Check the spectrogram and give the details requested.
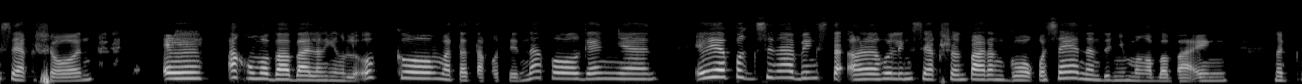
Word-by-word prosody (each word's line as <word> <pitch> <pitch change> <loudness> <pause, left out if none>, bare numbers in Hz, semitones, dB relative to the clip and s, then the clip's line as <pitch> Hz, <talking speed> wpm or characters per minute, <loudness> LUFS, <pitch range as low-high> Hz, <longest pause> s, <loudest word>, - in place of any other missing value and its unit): section. 180 -6 -2 0.7
Eh, 275 +1 +6 0.3
ako 320 -3 +3
mababa 230 -5 +5
lang 195 0 -4
yung 180 -2 -9
loob 285 - -3 0.2
ko, 280 -2 +3
matatakutin 180 -4 -6
ako, 275 -3 +1
ganiyan, 255 -1 -2 0.4
eh 335 +5 +7
'pag 325 -7 0
sinabing 310 -3 -1
sta, - - +1
ah, 240 +1 +2
huling 260 0 -2
section, 235 -3 -4
parang 225 -2 +2
Gokusen 210 +8 -1
nando'n 200 -4 -6
yung 180 - -10
mga 170 -1 -5
babaeng 160 +2 -3 0.5
nag 190 -3 -6
240 Hz, 115 wpm, -24 LUFS, 195-275 Hz, 0.7 s, eh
